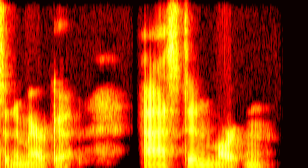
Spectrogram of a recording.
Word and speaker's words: Aston Martin: We can take the T and make it a stop T.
